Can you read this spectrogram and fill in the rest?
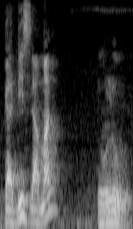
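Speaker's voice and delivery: ordinary talk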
